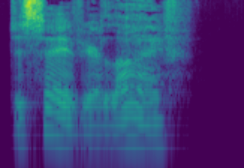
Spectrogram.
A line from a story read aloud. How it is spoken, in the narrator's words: Rachel murmured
